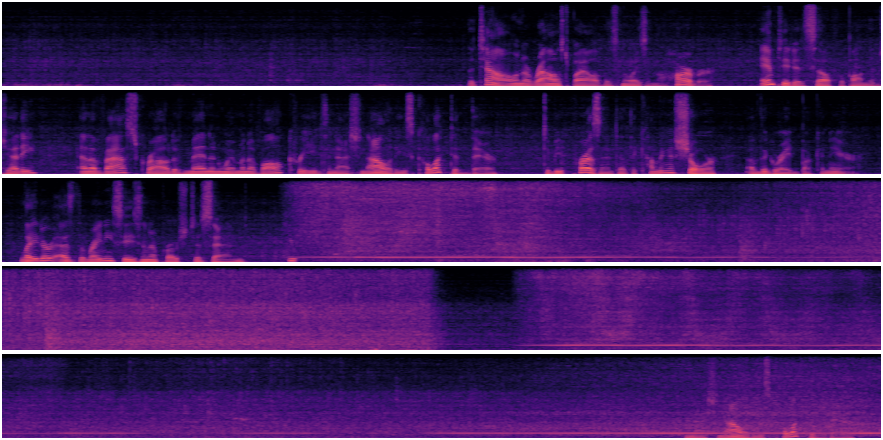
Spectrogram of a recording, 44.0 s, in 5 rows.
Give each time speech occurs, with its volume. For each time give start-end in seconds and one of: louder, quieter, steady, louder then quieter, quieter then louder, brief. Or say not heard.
4.7-20.6 steady
42.0-43.8 brief.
